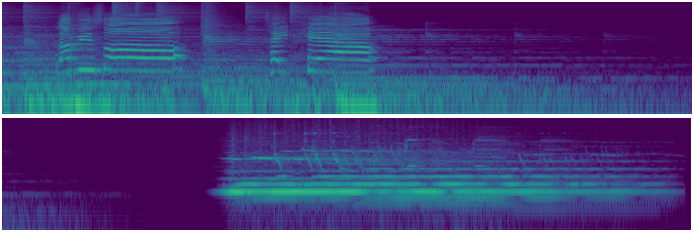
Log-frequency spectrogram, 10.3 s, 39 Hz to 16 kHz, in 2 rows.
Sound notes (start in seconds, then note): 7.3 birdsong, mystical chiming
